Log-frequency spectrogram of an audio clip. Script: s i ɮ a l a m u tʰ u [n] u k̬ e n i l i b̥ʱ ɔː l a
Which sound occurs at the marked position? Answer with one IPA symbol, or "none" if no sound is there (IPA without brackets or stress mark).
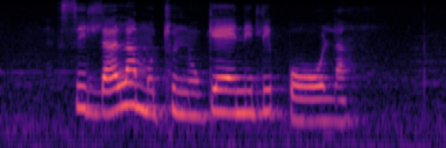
n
